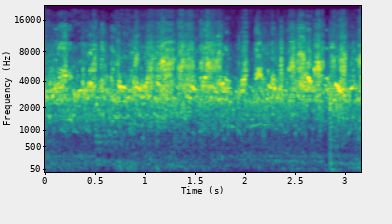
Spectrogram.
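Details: Budgie parrot colony in an aviary, many birds twittering at once: rapid high chirps and warbled squeaks blend into a constant bright chatter.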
